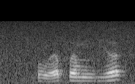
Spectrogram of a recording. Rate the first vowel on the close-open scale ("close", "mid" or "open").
close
